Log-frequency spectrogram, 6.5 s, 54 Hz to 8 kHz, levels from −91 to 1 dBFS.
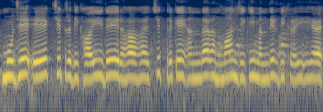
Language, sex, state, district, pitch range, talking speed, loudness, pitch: Hindi, female, Madhya Pradesh, Katni, 245-275 Hz, 155 wpm, -14 LUFS, 260 Hz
